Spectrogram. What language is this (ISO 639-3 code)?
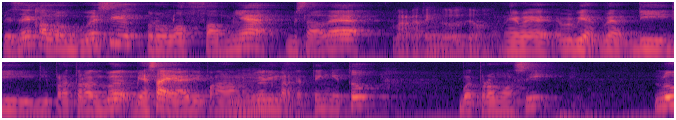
ind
